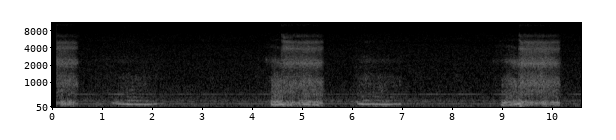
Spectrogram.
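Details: A sleeping cat snores in a steady rhythm of about 12 breaths a minute, with low rattling breaths in and softer hums out over a faint hum; recorded 3/19/2017; snoring.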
